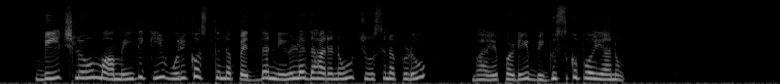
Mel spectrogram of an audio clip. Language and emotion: Telugu, fearful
